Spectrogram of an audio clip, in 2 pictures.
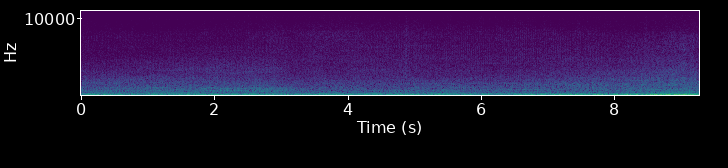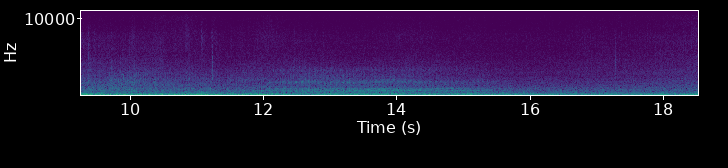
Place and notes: Berlin: Vermessungspunkt Maybachufer / Bürknerstraße - Klangvermessung Kreuzkölln ::: 02.12.2010 ::: 19:23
